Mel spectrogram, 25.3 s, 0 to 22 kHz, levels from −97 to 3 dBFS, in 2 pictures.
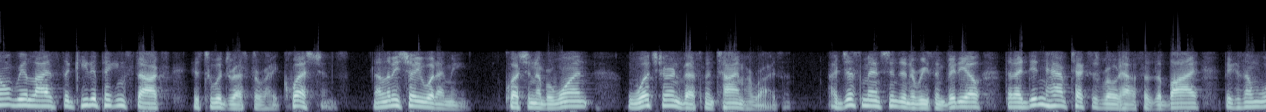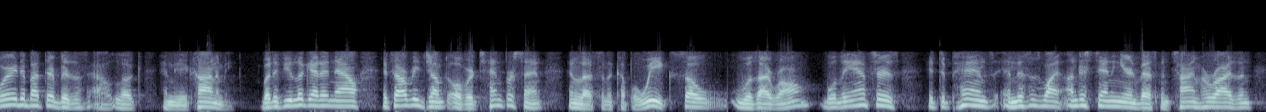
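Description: Bluetooth CVSD headset codec, throughout the clip: the speech has plainly audible codec damage, and the band stops at 4 kHz, which fits a 64 kbps CVSD link. CVSD sends one bit per sample at 64 kHz, telling the decoder only to step up or down, with a step size that adapts. Loud high-frequency sounds outrun that step and distort, s sounds turn scratchy, and a granular hiss sits under the speech.

Unconcealed Bluetooth headset packet loss at 6.58 to 6.61 s, just before "your investment time horizon": about 15 ms of audio is missing, which fits roughly two lost packets. Nothing patched the gap, so silence or an idle pattern stands in for the audio and leaves a short hole with abrupt edges. A second loss of 7.5 ms at 16.92 s, right after "it now it's already", fits a single packet and leaves a shorter hole of the same kind.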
